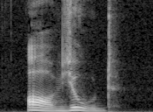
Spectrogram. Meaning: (verb) past participle of avgöra; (adjective) definite, decided, done, settled
- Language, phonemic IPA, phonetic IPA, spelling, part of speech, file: Swedish, /²ɑːvˌjuːrd/, [²ɑːvˌjuːɖ], avgjord, verb / adjective, Sv-avgjord.ogg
